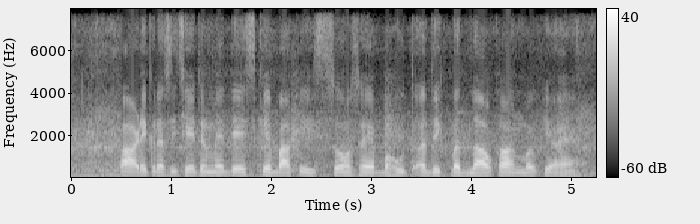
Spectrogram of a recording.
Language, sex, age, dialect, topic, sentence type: Hindi, male, 18-24, Hindustani Malvi Khadi Boli, agriculture, statement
